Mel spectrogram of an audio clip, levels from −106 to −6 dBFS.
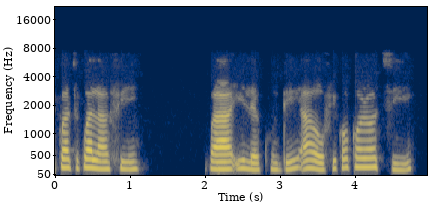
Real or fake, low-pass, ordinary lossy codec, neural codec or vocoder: real; 7.2 kHz; Opus, 24 kbps; none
